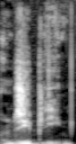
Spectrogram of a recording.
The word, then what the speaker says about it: Ghibli: Jedni mówią Ghibli, inni mówią Ghibli. W takim razie, jaka jest prawidłowa wymowa? Japończycy mówią Ghibli, to jest dość jednoznaczne,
